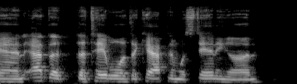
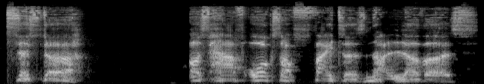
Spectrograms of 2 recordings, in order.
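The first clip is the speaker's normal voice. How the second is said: half orc brother; slower than usual. Acted. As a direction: lecture your sister like a gruff half orc. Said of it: "you see Braun just go".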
